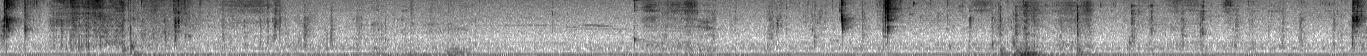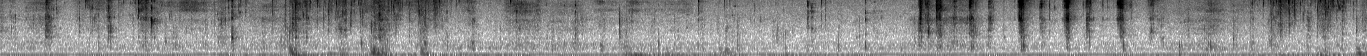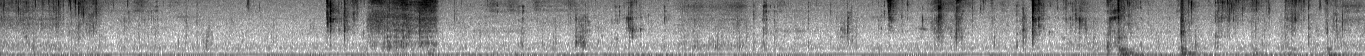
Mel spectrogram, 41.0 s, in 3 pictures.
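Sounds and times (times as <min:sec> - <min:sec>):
chewing and mouth smacks: 0:20.6 - 0:25.4, 0:32.5 - 0:34.1, 0:34.8 - 0:40.9.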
